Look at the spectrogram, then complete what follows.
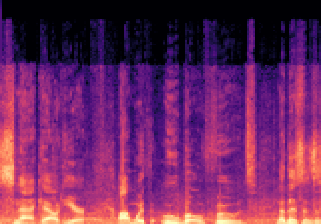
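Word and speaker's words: Woobo: I'm with Ubo Foods. Now, this is a South Korean company, so Ubo is spelled W-O-O-B-O, but they're in booth 6423 if people want to find this.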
